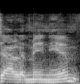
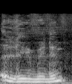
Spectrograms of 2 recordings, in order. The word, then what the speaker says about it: aluminium: I think that might actually be aluminium, and it is aluminium, not aluminum.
